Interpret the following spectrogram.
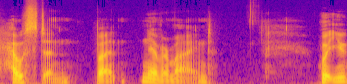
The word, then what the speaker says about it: Houston: of 14th Street and north of Houston pronounced as Houston but never mind what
